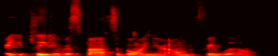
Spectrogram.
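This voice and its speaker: Brisk low-voiced woman judge, courtroom recording. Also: fairly even intonation. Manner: brisk, formal, reads procedure by rote. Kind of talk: formal court proceedings. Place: district court hearing.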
